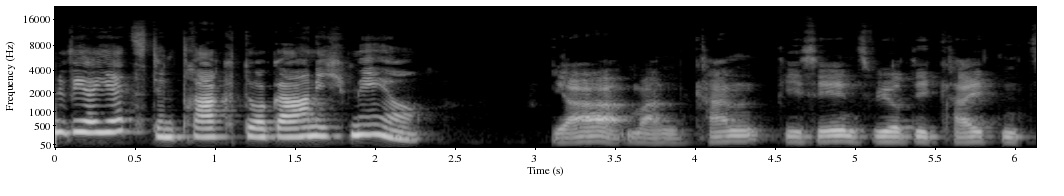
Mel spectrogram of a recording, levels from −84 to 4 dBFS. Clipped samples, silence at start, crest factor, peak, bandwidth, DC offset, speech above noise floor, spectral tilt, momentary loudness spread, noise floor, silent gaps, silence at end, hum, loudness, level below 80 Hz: under 0.1%; 0 s; 18 dB; -4 dBFS; 13.5 kHz; under 0.1%; 50 dB; -5 dB/octave; 14 LU; -73 dBFS; none; 0.1 s; none; -23 LUFS; -74 dBFS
